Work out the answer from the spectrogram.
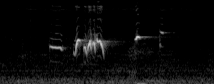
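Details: Kutilang emas (golden bulbul) singing clearly. A steady whistled note is followed by a bubbly, gurgling run of warbled syllables, then two thin, high whistles. The background is quiet.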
